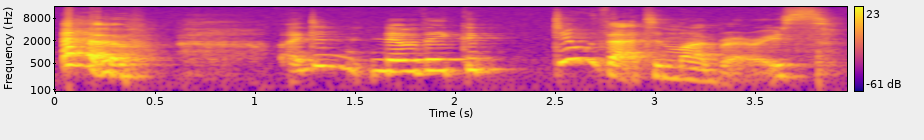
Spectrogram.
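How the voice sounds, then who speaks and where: A woman's voice: high-pitched, wildly swooping pitch, measured pace, reverberant, exaggerated voice. A woman playing a prim, reserved, genteel lady librarian in a dramatized novel, speaking politely and properly. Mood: politely curious.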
